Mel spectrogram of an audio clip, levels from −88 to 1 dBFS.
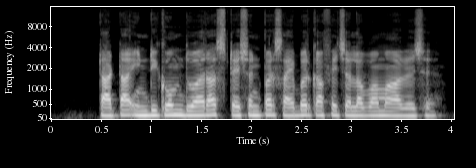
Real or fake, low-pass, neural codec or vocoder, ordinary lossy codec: real; 14.4 kHz; none; none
